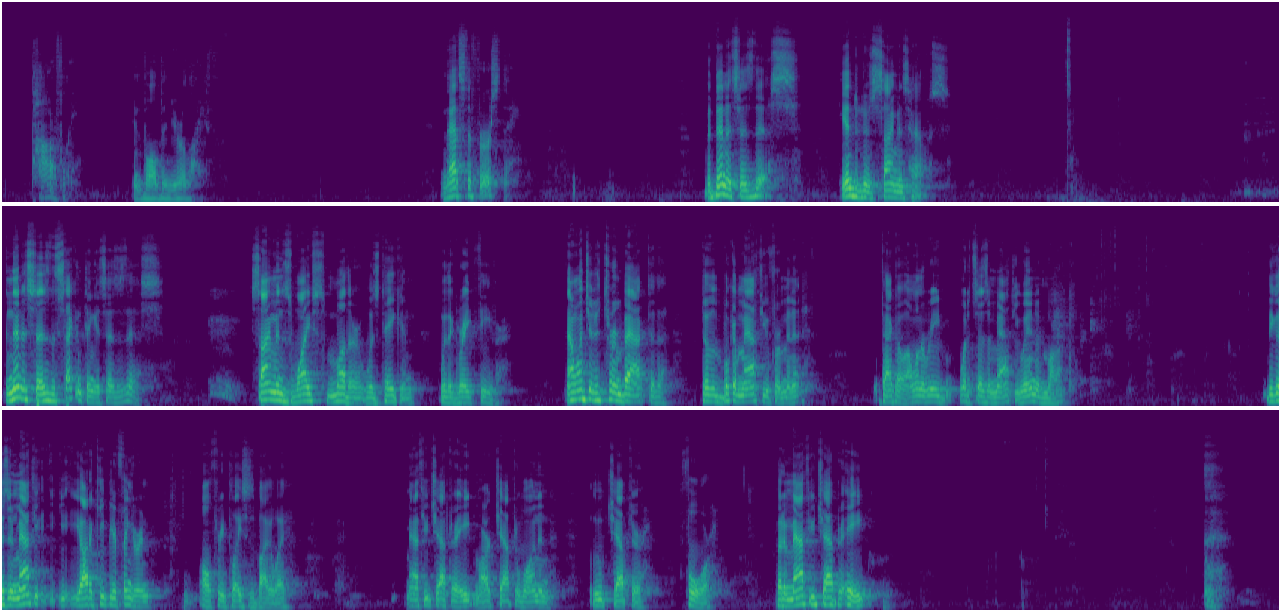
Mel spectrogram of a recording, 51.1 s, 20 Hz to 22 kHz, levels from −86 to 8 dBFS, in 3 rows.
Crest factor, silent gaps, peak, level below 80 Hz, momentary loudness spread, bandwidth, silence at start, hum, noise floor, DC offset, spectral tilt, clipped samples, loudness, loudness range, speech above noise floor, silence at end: 24 dB; none; -4 dBFS; -60 dBFS; 19 LU; 12.5 kHz; 0.4 s; none; -84 dBFS; under 0.1%; -6.5 dB/octave; under 0.1%; -25 LUFS; 9 LU; 60 dB; 0.8 s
